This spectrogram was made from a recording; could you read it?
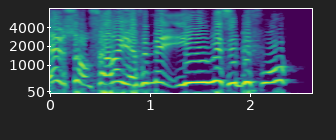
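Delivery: put-on London accent. Joining a bit about a wizard greeting someone: london accent. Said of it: "in a London accent".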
